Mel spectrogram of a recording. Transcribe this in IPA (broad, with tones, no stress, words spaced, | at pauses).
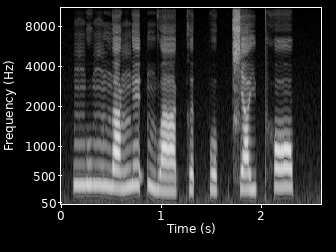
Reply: ŋu˦ŋ n̪a˧ŋe˦ʔ n̪wa˨˩ kə˨t̚po˨k̚ ɕa˧jpʰɔ˦p̚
